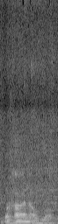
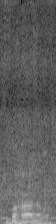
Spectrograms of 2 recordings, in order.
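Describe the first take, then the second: Both takes have the same delivery.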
